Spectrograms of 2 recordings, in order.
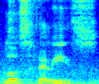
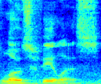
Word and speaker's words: Los Feliz: neighborhood of Los Feliz which of your Spanish you pronounce Los Feliz but being LA you know how things are it's Los Feliz now it's named after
